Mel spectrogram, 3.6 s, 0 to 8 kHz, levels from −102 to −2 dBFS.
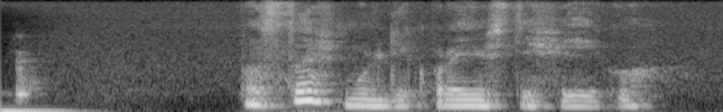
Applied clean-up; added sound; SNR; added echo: neural mask model Resemble Enhance denoiser.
